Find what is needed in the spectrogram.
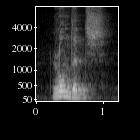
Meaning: of, from or pertaining to London
- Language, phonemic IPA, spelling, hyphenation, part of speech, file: Dutch, /ˈlɔn.dəns/, Londens, Lon‧dens, adjective, Nl-Londens.ogg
